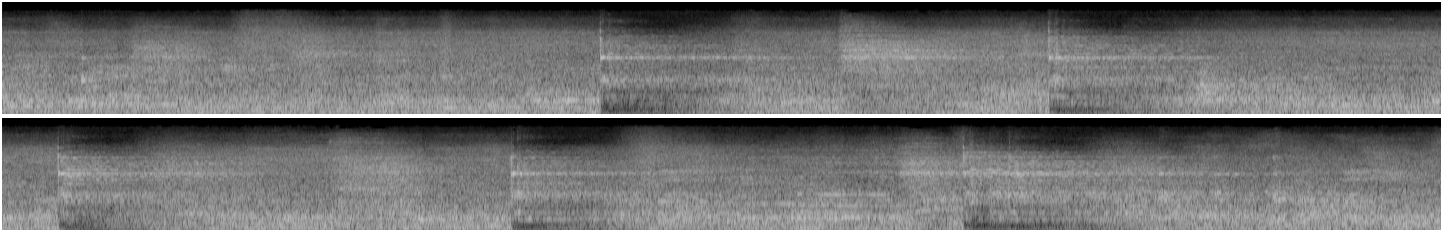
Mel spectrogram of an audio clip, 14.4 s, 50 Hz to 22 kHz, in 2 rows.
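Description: A 225 lb barbell being deadlifted for repeated reps, its plates giving a short metallic clink each time the bar comes down, about every two seconds. A steady, loud background din runs underneath.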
